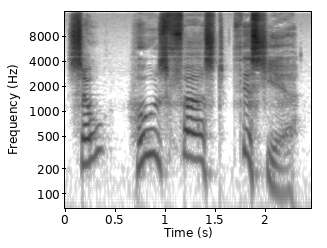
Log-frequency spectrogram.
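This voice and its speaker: Storybook reindeer played by a man: proud, pedantic, argumentative, raised pitch, husky edge. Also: wildly swooping pitch, drawn-out words, exaggerated voice. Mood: grudging. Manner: indignant, pedantic.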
